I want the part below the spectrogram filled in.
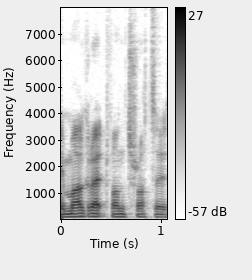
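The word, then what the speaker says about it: Margarethe von Trotta: but I believe it's Margerethe von Trotta. Is that right? People are nodding. Okay, Margerethe von Trotta is the director of this film called Vision, but we're going to hear a little bit more about that in a moment.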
